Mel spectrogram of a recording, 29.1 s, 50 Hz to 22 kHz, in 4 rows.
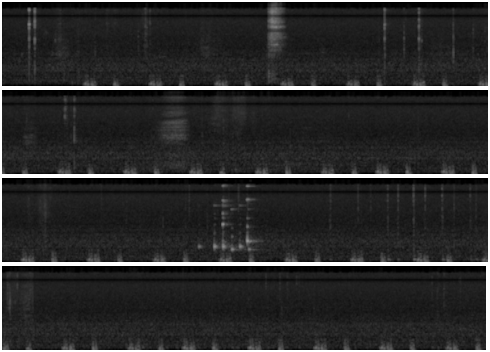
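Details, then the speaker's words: Fourth heart sound (S4 atrial gallop), a late-diastolic sound from impaired atrial contraction, as in aortic stenosis or arterial hypertension. "En el caso del cuarto ruido, alteraciones de la contractilidad o de la patada auricular por un trastorno en su contracción, como en el caso de la estenosis aórtica"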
